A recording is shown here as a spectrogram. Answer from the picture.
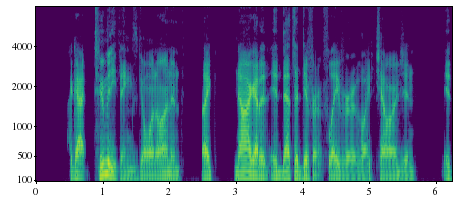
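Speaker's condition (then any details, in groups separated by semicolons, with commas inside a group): No condition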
